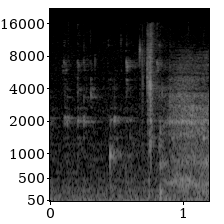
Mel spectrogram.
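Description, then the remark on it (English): Quiet dripping of finely ground coffee through a pour-over filter after the second pour, dripping slightly slower than usual: a few soft, separate droplets plink, followed by a faint, steady trickle with a light hiss. No one speaks. “It's going to drip a little bit slower than usual.”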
